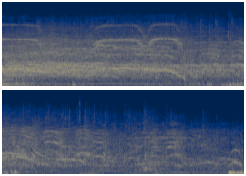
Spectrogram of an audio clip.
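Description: A band plays funky music with gliding, whistling synth tones in a large hall.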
